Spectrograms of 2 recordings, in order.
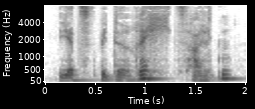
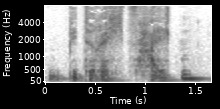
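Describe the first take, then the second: First: Small accent on "rechts"; stress on rechts. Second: Small accent on "halten"; stress on halten. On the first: Teacher shows the other version, stressing "rechts". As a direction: emphasise "rechts" slightly, as in keeping right. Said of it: "hat eine kleine Betonung auf rechts". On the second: Teacher repeats the first version, stressing "halten". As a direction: emphasise "halten" slightly, as in stopping. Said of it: "hat eine kleine Betonung auf halten". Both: Shown as a demonstration.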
